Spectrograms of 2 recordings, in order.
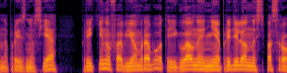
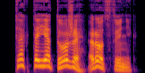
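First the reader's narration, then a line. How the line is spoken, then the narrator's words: Snorting reply. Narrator (Russian): хмыкнул в ответ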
